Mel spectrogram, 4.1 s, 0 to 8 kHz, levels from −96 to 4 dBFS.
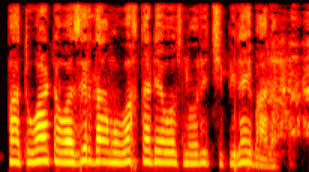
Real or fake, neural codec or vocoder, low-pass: real; none; 7.2 kHz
